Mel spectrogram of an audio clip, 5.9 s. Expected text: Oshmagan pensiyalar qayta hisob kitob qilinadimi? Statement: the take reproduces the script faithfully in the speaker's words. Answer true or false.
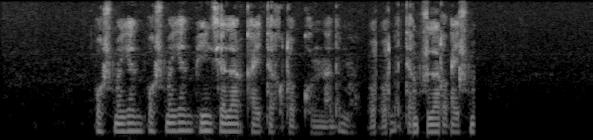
false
